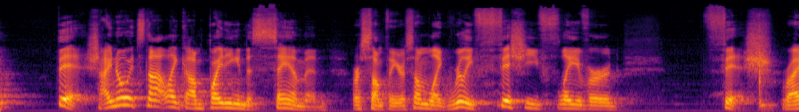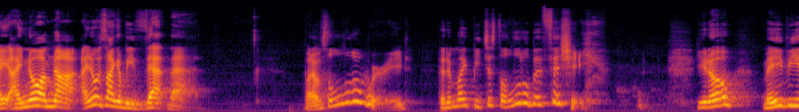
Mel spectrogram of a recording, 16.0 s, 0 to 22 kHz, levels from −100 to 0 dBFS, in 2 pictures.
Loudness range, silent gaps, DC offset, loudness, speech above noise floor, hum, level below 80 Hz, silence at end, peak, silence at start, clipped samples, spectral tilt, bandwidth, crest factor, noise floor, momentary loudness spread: 8 LU; none; under 0.1%; -20 LUFS; 44 dB; none; -64 dBFS; 0 s; 0 dBFS; 0 s; under 0.1%; -5 dB/octave; 16.5 kHz; 22 dB; -64 dBFS; 13 LU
